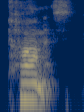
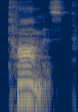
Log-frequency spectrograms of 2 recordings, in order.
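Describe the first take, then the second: First: The name is said with English sounds. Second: The same.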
